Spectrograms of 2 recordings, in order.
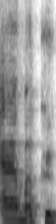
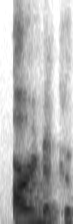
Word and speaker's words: arnica: mispronounces the cream there's something called arnaka cream not amica cream arnica cream this is and i'll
